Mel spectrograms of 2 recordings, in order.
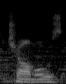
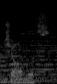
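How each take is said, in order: First: The name ends in a short 'les' sound. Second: The name ends like the word 'less'. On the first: The neutral form of the name. "Neutral one is Charmles" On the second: The form used by people who dislike him. "the people that don't like him"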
